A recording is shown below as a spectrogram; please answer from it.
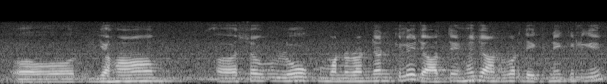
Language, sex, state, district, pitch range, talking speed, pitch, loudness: Chhattisgarhi, male, Chhattisgarh, Bilaspur, 140-165 Hz, 140 wpm, 150 Hz, -16 LUFS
